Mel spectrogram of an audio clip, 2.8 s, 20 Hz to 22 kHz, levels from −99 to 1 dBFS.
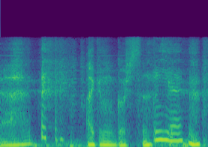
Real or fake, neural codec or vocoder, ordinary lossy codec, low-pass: fake; codec, 16 kHz, 0.9 kbps, LongCat-Audio-Codec; none; none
